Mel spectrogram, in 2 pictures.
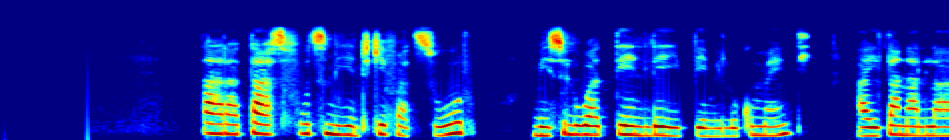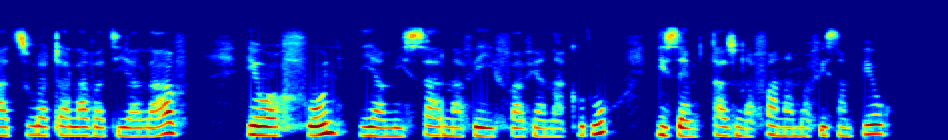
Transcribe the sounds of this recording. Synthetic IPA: t̪aɾat̪asi̥fut͡simieɳɖ͡ʐi̥kʲefad͡zuɾu̥ | misiluat̪enileib̥emilokumant̪i̥ | aɦit̪analad͡zuɾaʈ͡ʂalavad̪ialavə̥ | ewav̥oni̥d̪iamii̥saɾinəveiv̥avanakiru | izajmit̪azunəfanamafesampew

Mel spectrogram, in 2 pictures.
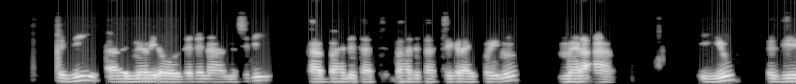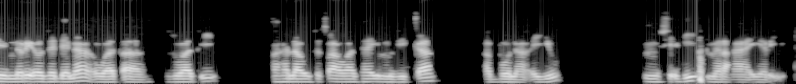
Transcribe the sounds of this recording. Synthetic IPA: ʔɨzinɨɾiʔo̞zɐd̪ɐnamɨsli | kʰaβbahlɨt̪ʰat̪bahlɨt̪ʰat̪ʰːɨɡɾajkʰo̞jnu | mɐɾʕa | ʔɨjːu | ʔɨzinɨɾiʔo̞zɐd̪ɐnawat̪ʼazɨwat̪ʼi | b̥aɦlawit̪ʰɐt͡sʼawat̪ʰajmuzikʼa | ʔːbːo̞naʔɨjːu | mɨslimɐɾʕajɛɾʔḭu

